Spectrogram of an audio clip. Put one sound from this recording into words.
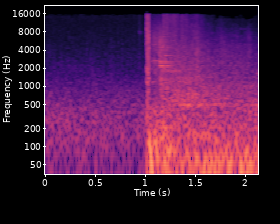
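An explosion booms suddenly close by.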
